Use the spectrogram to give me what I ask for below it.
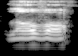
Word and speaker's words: Louisville: Louisville Louisville I mean there's loville everybody that lives here pretty much says Louisville even though it ain't spelled nothing like that it's spelled Lewisville you don't say that though I'm I'm GNA put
